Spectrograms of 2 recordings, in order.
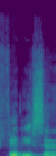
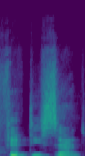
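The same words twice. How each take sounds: First: The middle of 'fifty' is a soft D sound. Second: The middle of 'fifty' is a clear F sound. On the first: The speaker calls it right. "It's fifty Cent" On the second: The speaker calls it wrong. "It's not fifty Cent"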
